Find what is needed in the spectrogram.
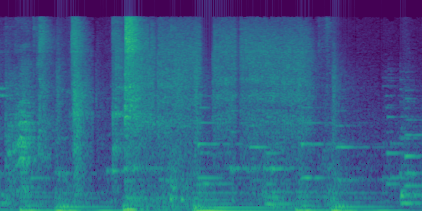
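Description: Music with a steady bass line, over which a hand-held fire extinguisher sprays in a loud hiss for about a second, putting out a fire at an engine on a stand.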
